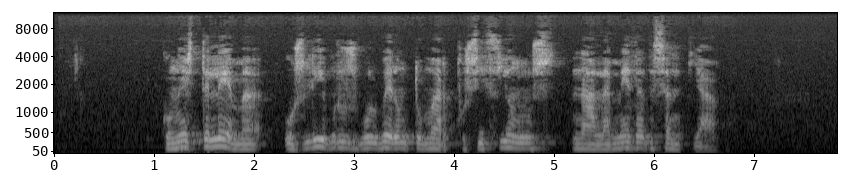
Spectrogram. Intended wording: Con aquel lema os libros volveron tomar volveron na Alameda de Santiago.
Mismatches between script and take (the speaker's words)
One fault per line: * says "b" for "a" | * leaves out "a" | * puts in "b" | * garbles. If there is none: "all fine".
* says "este" for "aquel"
* says "posicións" for "volveron"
